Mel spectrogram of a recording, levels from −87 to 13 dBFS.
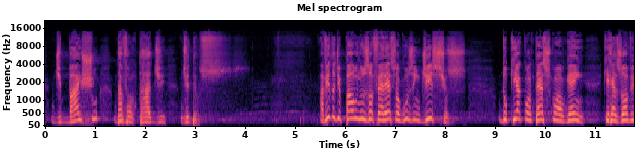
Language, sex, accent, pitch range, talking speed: Portuguese, male, Brazilian, 255-325 Hz, 100 wpm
